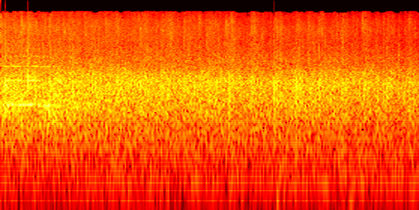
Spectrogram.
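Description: Audience applauding the standing award recipients, many hands clapping at once and slowly dying down.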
